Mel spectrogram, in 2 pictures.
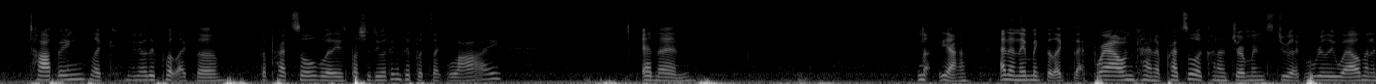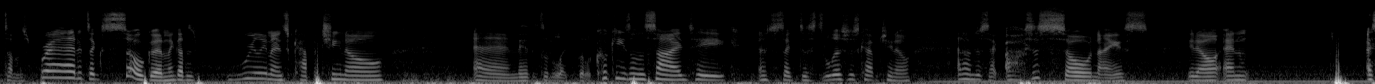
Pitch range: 125-195 Hz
